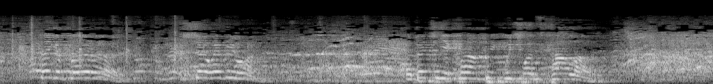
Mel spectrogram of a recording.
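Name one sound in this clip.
An elderly man speaks with animation into a microphone, heard over loudspeakers in a large echoing hall.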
